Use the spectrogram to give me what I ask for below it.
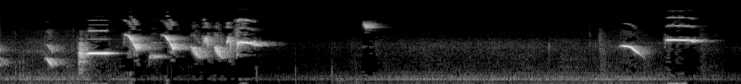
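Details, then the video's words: Singing Chopi blackbird gives a tumbling sequence of descending whistled slurs and squawky notes, then sparse high whistles and a drawn-out clear note, over a faint steady low hum. "Tordo Chaqueño Cantando - Chopi Blackbird Singing - Gnorimopsar Chopi"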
